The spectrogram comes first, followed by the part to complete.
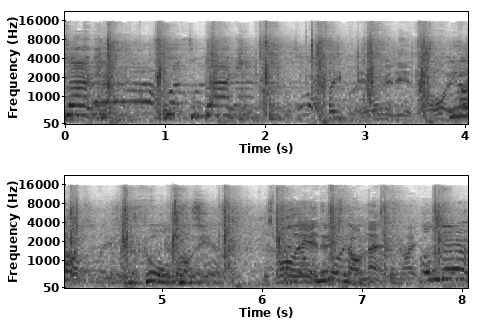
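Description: Live heavy metal band playing through a large open-air PA, with drum hits a few times a second under a lead vocal. The crowd shouts along.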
